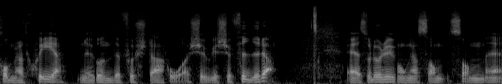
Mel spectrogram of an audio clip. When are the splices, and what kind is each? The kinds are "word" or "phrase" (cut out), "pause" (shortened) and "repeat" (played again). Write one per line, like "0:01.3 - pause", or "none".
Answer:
0:00.9 - word
0:01.6 - word
0:03.9 - word

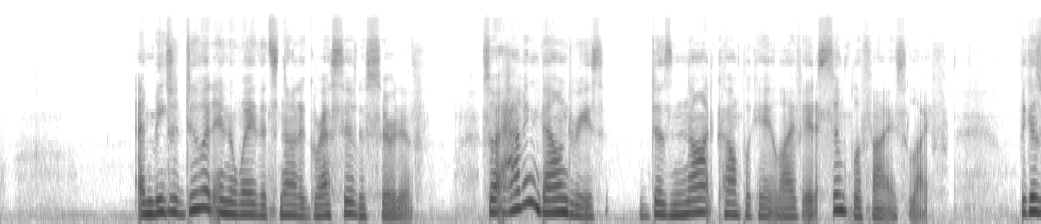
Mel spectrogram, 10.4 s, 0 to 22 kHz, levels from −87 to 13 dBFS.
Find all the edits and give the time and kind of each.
0:01.7 - word
0:03.6 - word
0:08.2 - word

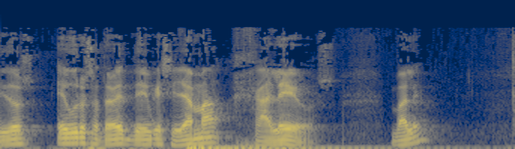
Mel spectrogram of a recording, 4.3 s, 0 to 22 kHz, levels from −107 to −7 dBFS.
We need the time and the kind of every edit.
0:01.3 - phrase

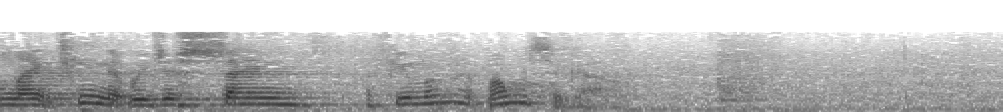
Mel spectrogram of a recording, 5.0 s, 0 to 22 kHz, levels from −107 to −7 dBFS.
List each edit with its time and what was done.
none

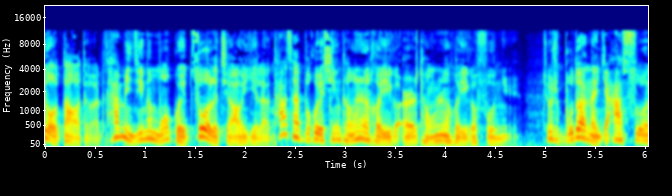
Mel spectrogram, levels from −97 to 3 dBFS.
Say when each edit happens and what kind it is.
none

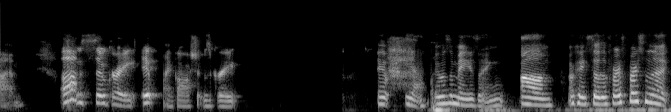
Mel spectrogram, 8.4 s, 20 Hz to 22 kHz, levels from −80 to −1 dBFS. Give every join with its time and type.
0:00.9 - word
0:02.0 - word
0:07.0 - pause

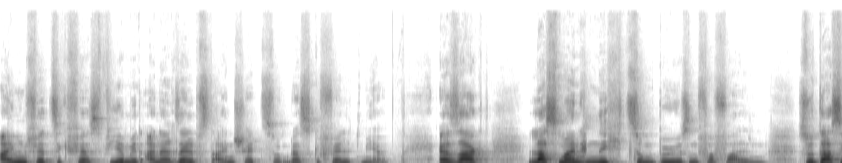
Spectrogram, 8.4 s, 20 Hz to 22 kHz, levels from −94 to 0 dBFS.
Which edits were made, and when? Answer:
0:01.7 - word
0:05.8 - word

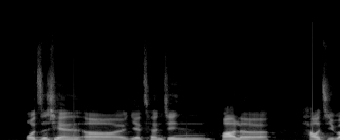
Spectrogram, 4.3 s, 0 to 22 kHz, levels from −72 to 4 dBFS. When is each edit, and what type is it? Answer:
0:02.7 - pause

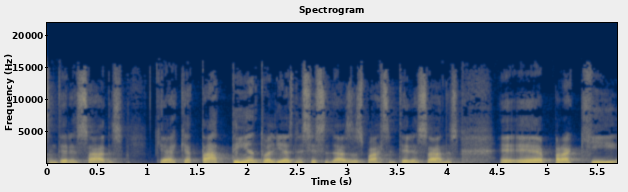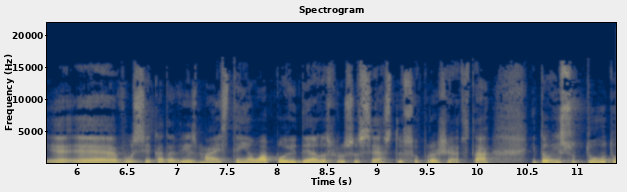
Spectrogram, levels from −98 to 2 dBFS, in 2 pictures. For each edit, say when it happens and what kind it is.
none

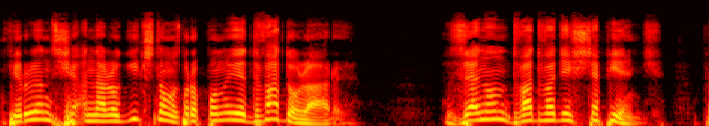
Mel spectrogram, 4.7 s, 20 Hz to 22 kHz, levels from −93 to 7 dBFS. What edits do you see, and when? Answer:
0:01.2 - word

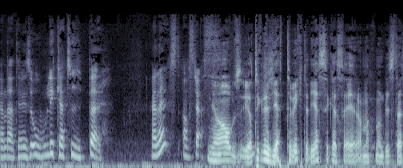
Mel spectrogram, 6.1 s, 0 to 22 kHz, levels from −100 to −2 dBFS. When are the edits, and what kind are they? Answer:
0:04.7 - word

